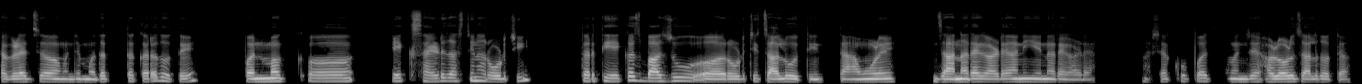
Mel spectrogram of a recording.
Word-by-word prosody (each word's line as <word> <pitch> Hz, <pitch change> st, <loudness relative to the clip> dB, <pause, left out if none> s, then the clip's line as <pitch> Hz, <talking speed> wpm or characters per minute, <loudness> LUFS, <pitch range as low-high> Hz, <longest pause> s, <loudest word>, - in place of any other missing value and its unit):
सगळेच 130 Hz, 0 st, 0 dB
म्हणजे 125 Hz, -2 st, +1 dB
मदत 120 Hz, +2 st, 0 dB, 0.2 s
तर 145 Hz, -, -1 dB
करत 135 Hz, -, 0 dB
होते. 135 Hz, -3 st, -2 dB, 0.6 s
पण 135 Hz, 0 st, +5 dB
मग 145 Hz, -1 st, +4 dB, 0.3 s
अ, 145 Hz, +1 st, +1 dB, 0.5 s
एक 150 Hz, -, -4 dB
साइडच 145 Hz, +1 st, -2 dB
असते 155 Hz, +2 st, -3 dB
ना 170 Hz, -1 st, 0 dB
रोडची, 135 Hz, +3 st, -1 dB, 0.6 s
तर 145 Hz, 0 st, 0 dB
ती 165 Hz, -, -1 dB
एकच 170 Hz, +5 st, -1 dB
बाजू 150 Hz, +2 st, +3 dB, 0.2 s
अ, 125 Hz, -1 st, +5 dB
रोडची 125 Hz, +2 st, -1 dB
चालू 130 Hz, +1 st, +4 dB
होती. 235 Hz, -, -1 dB, 0.2 s
त्यामुळे 125 Hz, +2 st, +2 dB, 0.5 s
जाणाऱ्या 130 Hz, +1 st, +5 dB
गाड्या 125 Hz, +1 st, +1 dB
आणि 135 Hz, 0 st, +3 dB
येणाऱ्या 125 Hz, -2 st, +1 dB
गाड्या 110 Hz, 0 st, -7 dB, 0.6 s
अशा 135 Hz, -, -9 dB
खूपच 140 Hz, +1 st, -5 dB, 0.2 s
म्हणजे 130 Hz, +1 st, 0 dB
हळू-हळू 130 Hz, +1 st, +4 dB
चालत 130 Hz, 0 st, -1 dB
होत्या. 120 Hz, -1 st, -4 dB
130 Hz, 150 wpm, -24 LUFS, 125-145 Hz, 0.6 s, पण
